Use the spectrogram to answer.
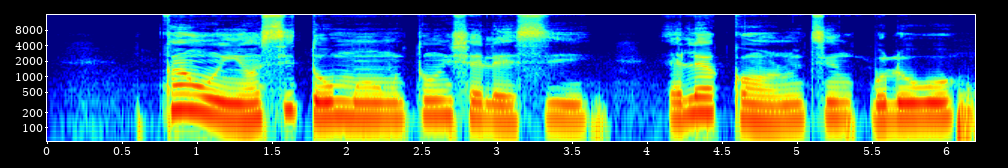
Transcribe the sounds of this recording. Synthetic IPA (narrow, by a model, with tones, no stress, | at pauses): kã˦w̃ɔ̃˧ĩ˨j̃ã˨si˦to˨˦mɔ̃˧o˧w̃ũ˧to˦n̩˦ʃɛ˧lɛ˨si˨˧ | ɛ˧lɛ˦kɔ̃˧˦˨ɾ̃ũ˧ti˦n̩˦k͡po˦lo˦wo˦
